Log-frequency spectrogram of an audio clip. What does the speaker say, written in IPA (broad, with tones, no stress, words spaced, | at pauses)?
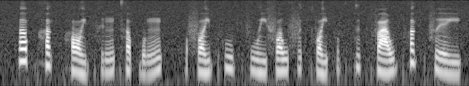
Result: ɐ˥p̚hɐ˧k̚ hɔː˨˩j pʰɪ˨˥ŋt̪ʰɐ˨p̚ʊ˨˥ŋ | fɐ˨˥jpʰuː˧p̚fuː˨j fɐ˧wfɵ˧t̚fɐ˨jhʊ˥k̚ t̪ɵ˧t̚faː˨˥wpʰɐ˥k̚ fe˨j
